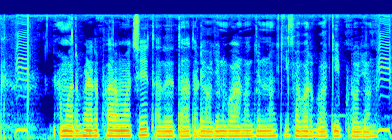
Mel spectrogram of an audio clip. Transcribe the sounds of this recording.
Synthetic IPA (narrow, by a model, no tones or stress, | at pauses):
a̰maɾbʱɛɽaɾfʰaɾmat͡ɕʰet̪ad̪eɾt̪at̪aʈeɔd͡ʑonbaɽanoɾd͡ʑonːokikʰabaɾbakipɾod͡ʑon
